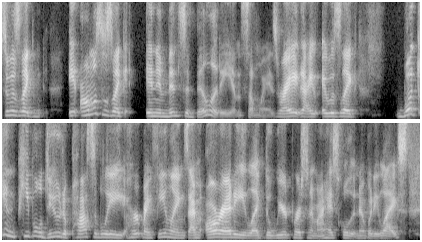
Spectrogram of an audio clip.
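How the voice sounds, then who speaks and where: A woman with an American accent has an ordinary speaking voice at a fairly high pitch. She talks at a fairly quick pace with lively intonation. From East Texas. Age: 30s. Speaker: filmmaker and actor. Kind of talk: casual interview. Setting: video call.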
